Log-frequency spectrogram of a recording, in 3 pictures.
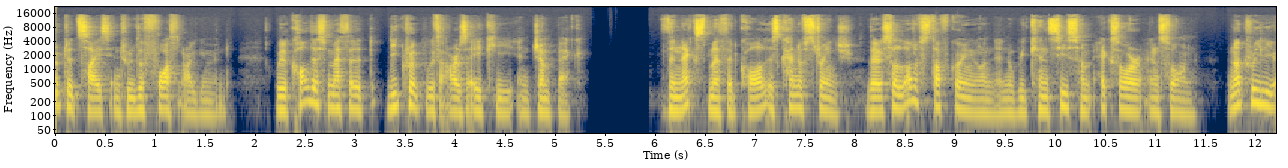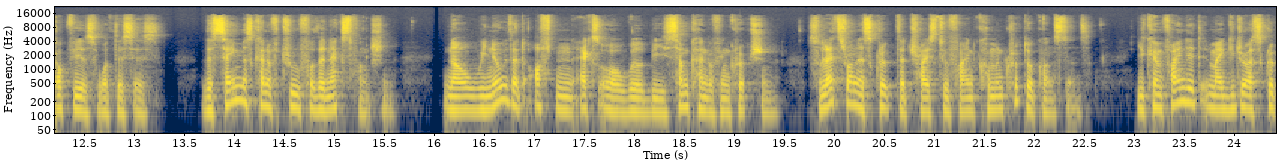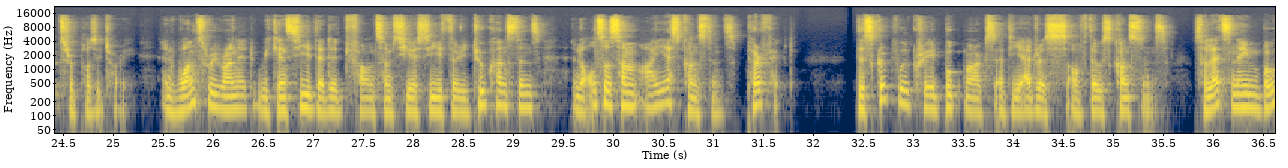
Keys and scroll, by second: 1.2-5.0 typing, 35.5-36.0 typing.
